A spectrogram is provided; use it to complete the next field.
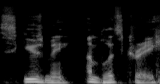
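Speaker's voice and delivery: put-on smooth pickup voice. Performing a pickup line at a bar, asked to do it again: performing Blitzkrieg's pickup line. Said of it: ""[name], do it again."".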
